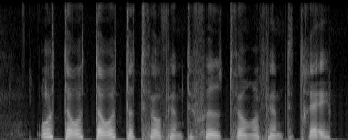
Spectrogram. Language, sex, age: Swedish, female, 54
